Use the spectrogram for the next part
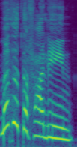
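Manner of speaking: high, alarmed question. Acted. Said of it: "قال كيسي بصوت خائف ومرتفع".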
